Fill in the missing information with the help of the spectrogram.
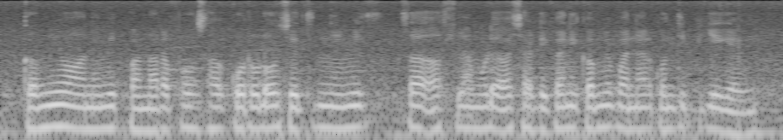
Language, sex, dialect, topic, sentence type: Marathi, male, Standard Marathi, agriculture, question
